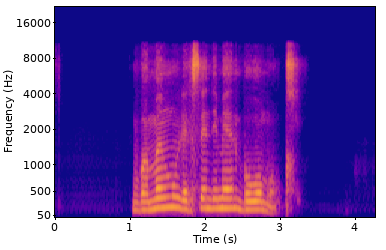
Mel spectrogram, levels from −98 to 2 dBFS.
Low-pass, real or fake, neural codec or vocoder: 10.8 kHz; fake; codec, 16 kHz in and 24 kHz out, 0.9 kbps, LongCat-Audio-Codec, fine tuned four codebook decoder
